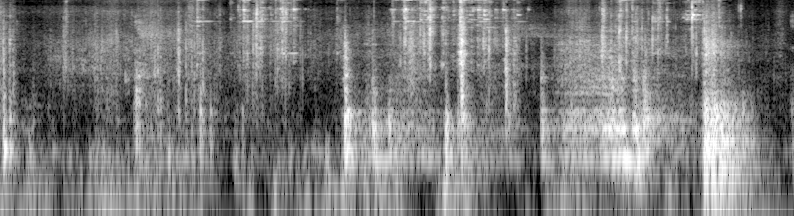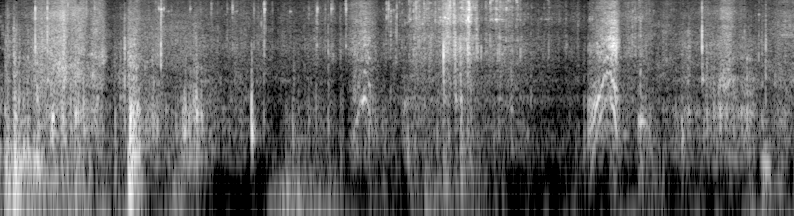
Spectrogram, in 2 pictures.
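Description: Fishing gear and bags being handled and packed by hand: rustling, clinks and scattered knocks, with a louder thump about five seconds in.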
